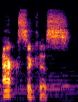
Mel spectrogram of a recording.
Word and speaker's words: Axicus: If you're staring at his character's name and wondering how to pronounce that, I'm pretty sure it's Axicus. Yes, yeah, and I've created hopefully a good character behind Axicus, and we'll see how this goes.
